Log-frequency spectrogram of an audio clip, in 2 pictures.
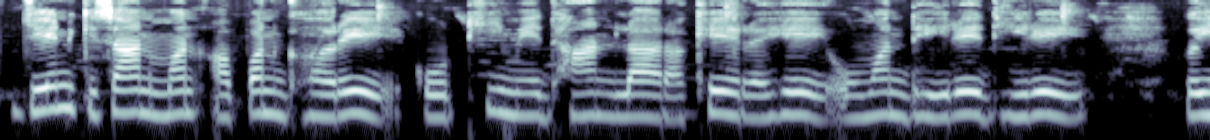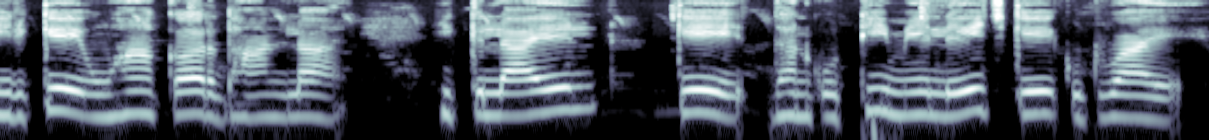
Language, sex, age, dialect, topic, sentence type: Chhattisgarhi, male, 25-30, Northern/Bhandar, agriculture, statement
